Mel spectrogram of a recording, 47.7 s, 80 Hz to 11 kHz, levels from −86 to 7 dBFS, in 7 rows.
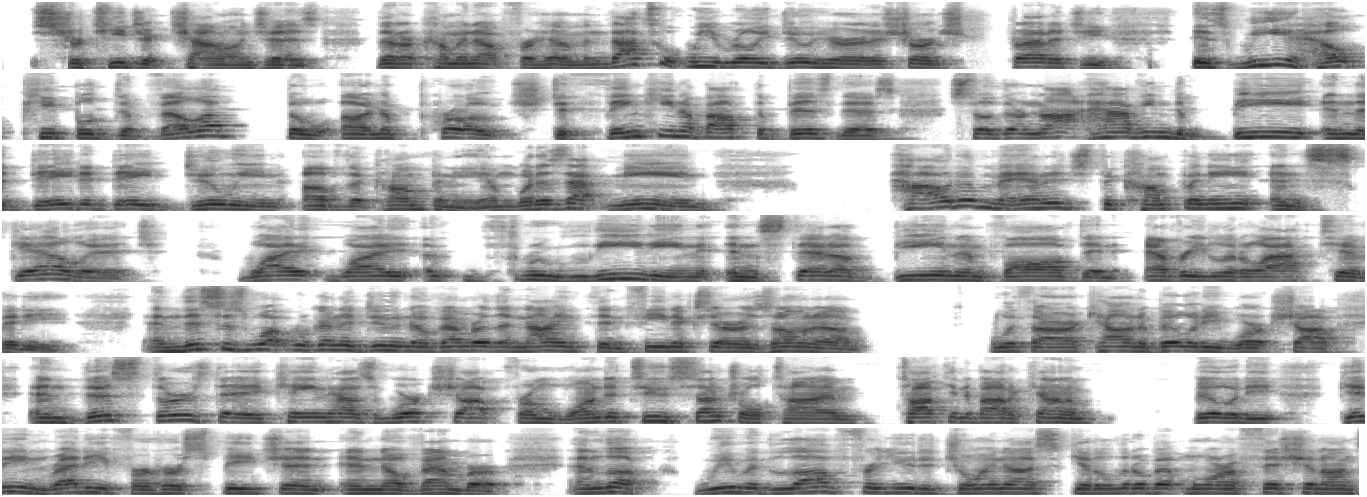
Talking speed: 160 wpm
